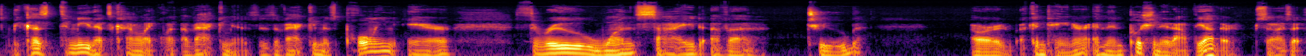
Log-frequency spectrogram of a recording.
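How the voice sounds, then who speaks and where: A man speaks in a very deep, low pitch with a dark, mellow tone. His pace is fairly slow. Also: ordinary pitch variation. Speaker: grandfather making science videos for grandchildren. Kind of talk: casual talk to camera for a grandchild. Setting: indoors at home, early morning. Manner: soft-spoken; halting.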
